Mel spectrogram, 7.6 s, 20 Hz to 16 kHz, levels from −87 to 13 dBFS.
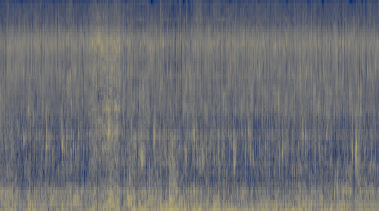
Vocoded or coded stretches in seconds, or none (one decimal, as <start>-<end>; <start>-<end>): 0.0-1.8; 2.4-7.6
